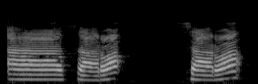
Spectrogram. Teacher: आ को लंबा करना है और सारा छोटा पढ़ना है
